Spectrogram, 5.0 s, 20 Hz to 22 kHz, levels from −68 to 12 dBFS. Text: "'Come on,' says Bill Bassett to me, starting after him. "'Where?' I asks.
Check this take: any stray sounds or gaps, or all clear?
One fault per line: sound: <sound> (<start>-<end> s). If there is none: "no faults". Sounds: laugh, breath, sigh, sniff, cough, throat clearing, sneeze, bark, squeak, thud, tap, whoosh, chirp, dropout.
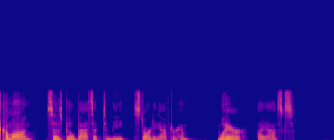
no faults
